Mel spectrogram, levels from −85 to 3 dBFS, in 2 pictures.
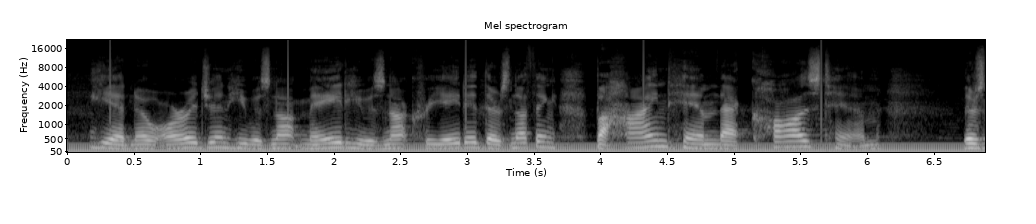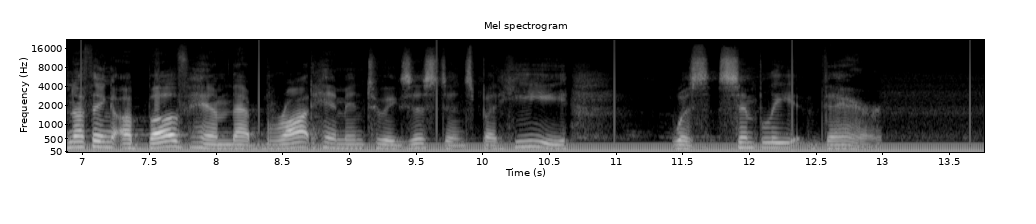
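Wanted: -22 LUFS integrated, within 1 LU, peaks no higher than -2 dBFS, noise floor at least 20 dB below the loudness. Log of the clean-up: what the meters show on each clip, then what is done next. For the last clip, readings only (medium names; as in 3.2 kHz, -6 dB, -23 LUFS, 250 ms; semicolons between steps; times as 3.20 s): clicks found 11; hum 60 Hz; highest harmonic 300 Hz; hum level -32 dBFS; loudness -28.0 LUFS; peak level -9.0 dBFS; loudness target -22.0 LUFS
-> de-click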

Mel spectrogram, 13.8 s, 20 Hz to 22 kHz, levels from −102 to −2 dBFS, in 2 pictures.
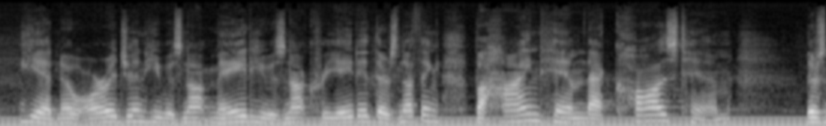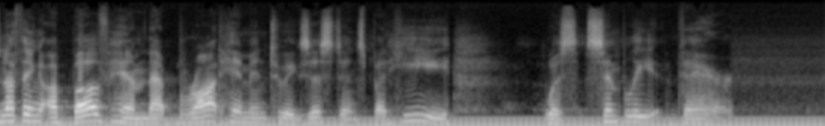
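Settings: clicks found 0; hum 60 Hz; highest harmonic 300 Hz; hum level -32 dBFS
-> de-hum 60 Hz, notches 5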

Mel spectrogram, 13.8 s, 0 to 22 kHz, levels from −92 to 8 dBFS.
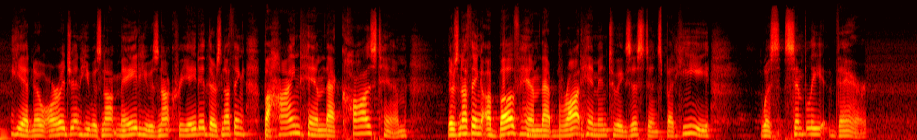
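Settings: hum not found; loudness -28.0 LUFS; peak level -9.5 dBFS; loudness target -22.0 LUFS
-> trim +6 dB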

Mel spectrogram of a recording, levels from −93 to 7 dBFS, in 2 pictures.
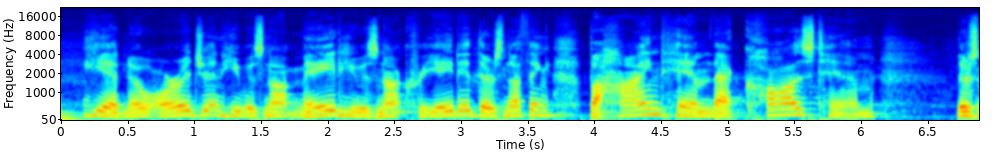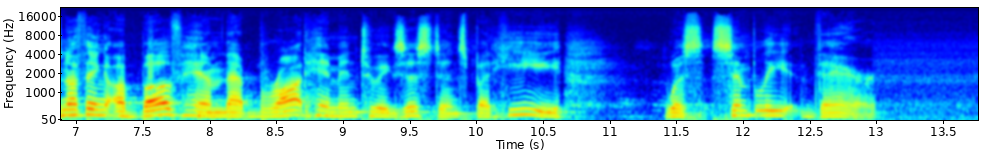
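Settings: loudness -22.0 LUFS; peak level -3.5 dBFS; noise floor -55 dBFS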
